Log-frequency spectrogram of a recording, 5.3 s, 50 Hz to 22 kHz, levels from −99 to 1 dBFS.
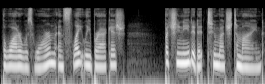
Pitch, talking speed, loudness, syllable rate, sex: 195 Hz, 170 wpm, -15 LUFS, 4.3 syllables/s, female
